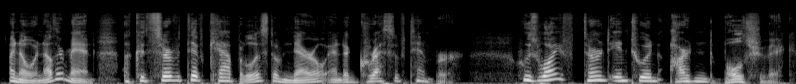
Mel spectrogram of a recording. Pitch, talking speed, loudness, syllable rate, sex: 140 Hz, 145 wpm, -19 LUFS, 5.8 syllables/s, male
